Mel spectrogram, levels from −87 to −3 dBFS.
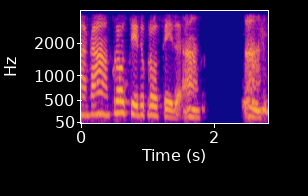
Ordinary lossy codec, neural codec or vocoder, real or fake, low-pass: none; codec, 16 kHz, 8 kbps, FreqCodec, larger model; fake; 3.6 kHz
